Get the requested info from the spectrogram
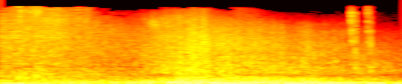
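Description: Background music swept up by a swelling rush of noise into a deep boom, a cinematic transition sound effect. Two quick clicks come near the end.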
